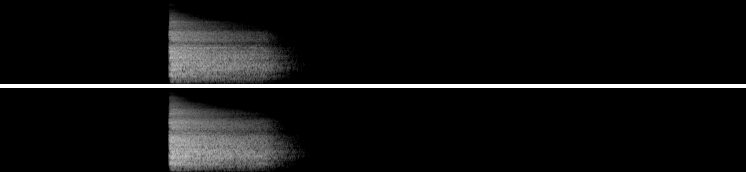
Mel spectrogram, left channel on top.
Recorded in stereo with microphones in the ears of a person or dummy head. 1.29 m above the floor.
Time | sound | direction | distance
1.7 | a clap | centre (ahead or behind) | 1.5 m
